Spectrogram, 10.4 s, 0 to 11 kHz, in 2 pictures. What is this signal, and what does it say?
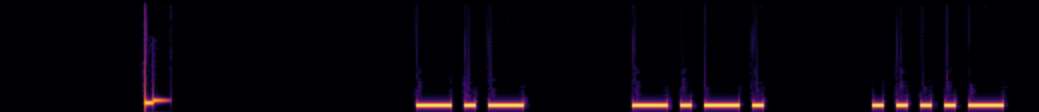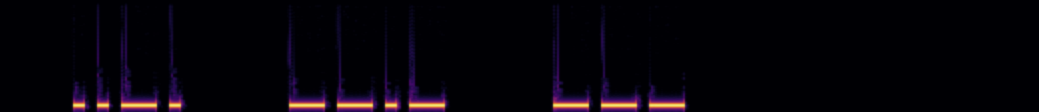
Morse code, heard as a keyed tone, about 21 wpm, spaced as for 12 wpm, 700 Hz. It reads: KC4FQO
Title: USA Call Signs - 6 Characters - 3x Character Spacing - 20wpm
